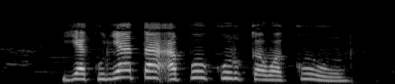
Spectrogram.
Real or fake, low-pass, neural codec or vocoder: real; 7.2 kHz; none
